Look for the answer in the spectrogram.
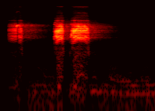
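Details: Black francolin, known locally as kala titar, a bird kept for chakri tournaments. A harsh opening note is followed by two loud, grating, high bursts in quick succession. The background is quiet.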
